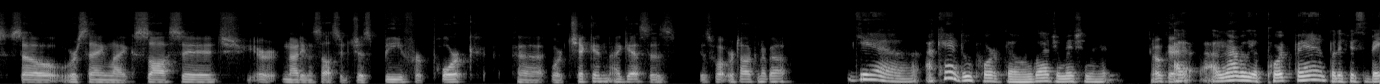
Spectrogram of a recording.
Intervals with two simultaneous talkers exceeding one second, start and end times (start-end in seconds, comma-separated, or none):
none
